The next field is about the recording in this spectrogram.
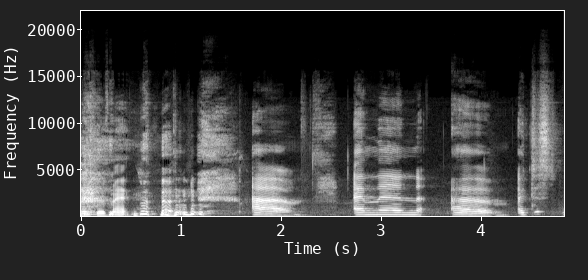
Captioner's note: laughs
